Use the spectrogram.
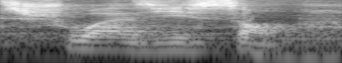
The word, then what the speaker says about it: choisissant: That would be the way to say it, choisissant.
